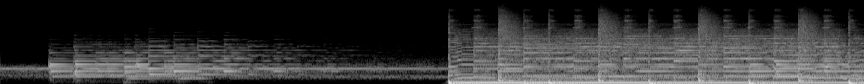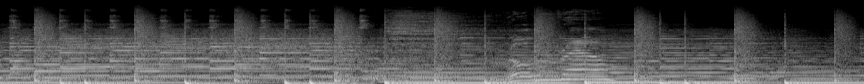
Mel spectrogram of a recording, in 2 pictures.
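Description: A pop rock song plays, opening with a soft sustained keyboard intro before drums, bass and guitars kick in loudly around four seconds, driving on with a steady beat and no talk over it.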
